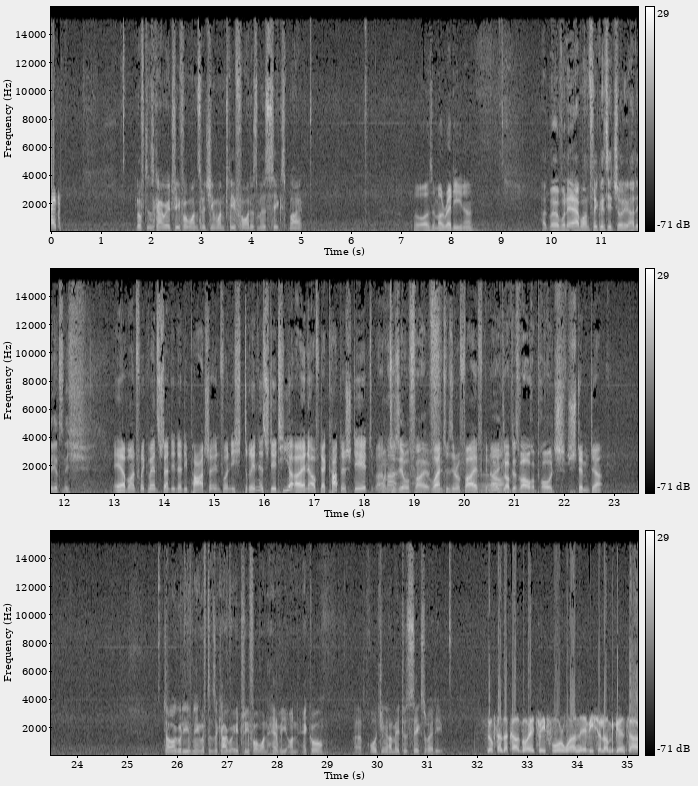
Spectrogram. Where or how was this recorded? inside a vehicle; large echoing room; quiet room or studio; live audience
inside a vehicle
